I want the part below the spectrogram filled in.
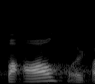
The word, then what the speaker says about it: Baal: which is such as Baal or Baal, if you want to pronounce it that way, and Asherah, the prophet Elijah did not bow down to them.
